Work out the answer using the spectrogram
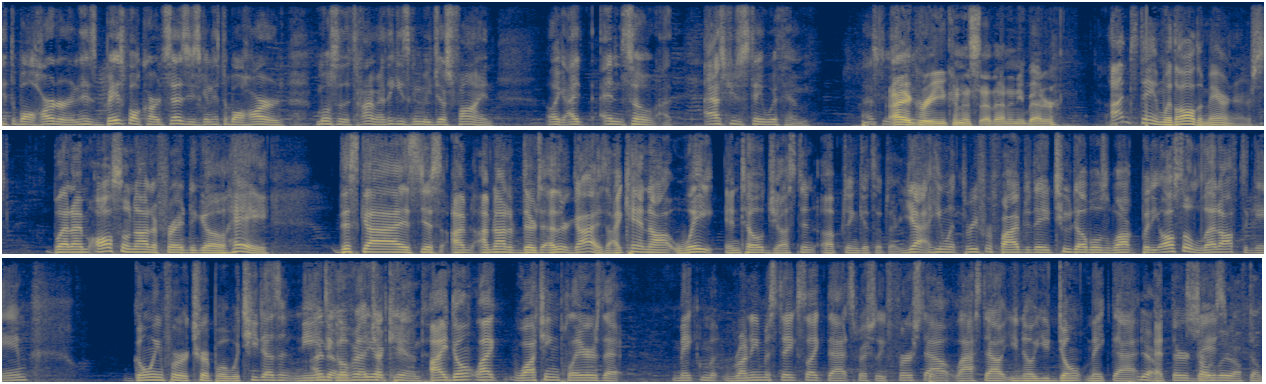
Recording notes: live at Vault 177 Bar and Grill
